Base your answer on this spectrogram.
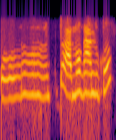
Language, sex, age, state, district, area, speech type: Odia, female, 45-60, Odisha, Angul, rural, conversation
